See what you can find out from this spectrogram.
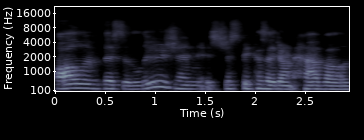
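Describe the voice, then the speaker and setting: A woman speaks with an American accent. Her pace is moderate and her intonation fairly even. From Massachusetts. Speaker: spiritual guest. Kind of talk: casual chat.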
